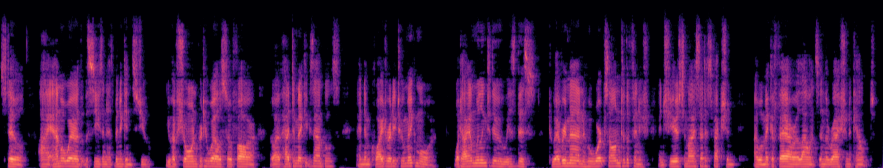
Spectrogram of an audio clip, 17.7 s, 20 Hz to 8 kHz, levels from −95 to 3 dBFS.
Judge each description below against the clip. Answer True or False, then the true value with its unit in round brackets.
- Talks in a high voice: False (120 Hz)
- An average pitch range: False (2.2 semitones)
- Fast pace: True (215 wpm)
